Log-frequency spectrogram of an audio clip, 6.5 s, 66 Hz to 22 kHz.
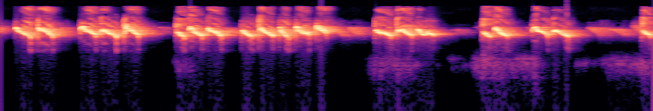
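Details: Sooty-headed bulbul recorded 10 July 2021, singing bursts of quick, bubbly high notes with sharp upper overtones, grouped in short phrases separated by brief pauses.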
